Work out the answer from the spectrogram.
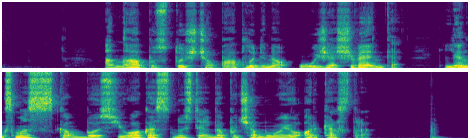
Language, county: Lithuanian, Telšiai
